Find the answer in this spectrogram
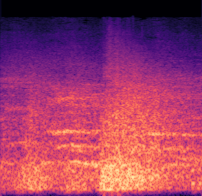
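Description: A wrestler's body hitting the ring mat with a loud thud about a second in, echoing in the hall, over spectators' shouts and chatter.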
